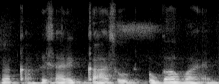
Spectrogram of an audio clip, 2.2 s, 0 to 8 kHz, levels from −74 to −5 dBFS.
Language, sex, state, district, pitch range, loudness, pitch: Hindi, male, Himachal Pradesh, Shimla, 120-130 Hz, -17 LUFS, 125 Hz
